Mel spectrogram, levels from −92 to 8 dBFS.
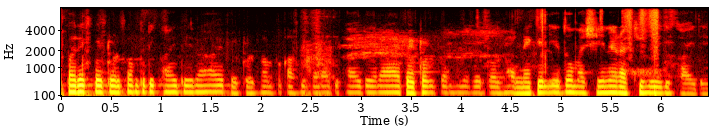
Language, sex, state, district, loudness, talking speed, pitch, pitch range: Hindi, female, Uttar Pradesh, Jyotiba Phule Nagar, -21 LUFS, 260 wpm, 160 Hz, 155-170 Hz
